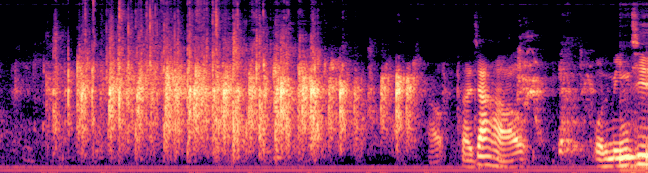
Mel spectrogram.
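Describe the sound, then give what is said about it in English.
Audience applause welcomes a software test engineer from an Office interoperability team at a developer presentation: dense, sustained clapping for about four seconds, then a man begins speaking. “掌声欢迎。”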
